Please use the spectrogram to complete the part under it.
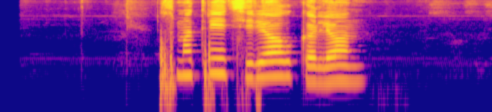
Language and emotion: Russian, sad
